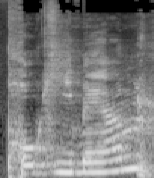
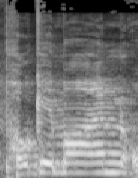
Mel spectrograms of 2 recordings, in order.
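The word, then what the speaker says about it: Pokémon: If you say the word... Pokemon, and not like Pokemon or yeah, like anything that's close to the way it's supposed to be pronounced.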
